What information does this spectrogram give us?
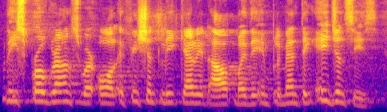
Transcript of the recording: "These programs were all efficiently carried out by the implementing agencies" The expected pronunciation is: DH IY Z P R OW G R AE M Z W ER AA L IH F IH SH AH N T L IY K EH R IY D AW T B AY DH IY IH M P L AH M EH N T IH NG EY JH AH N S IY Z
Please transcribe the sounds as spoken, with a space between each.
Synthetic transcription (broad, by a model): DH IY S P R OW G R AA M S W ER AA L IH F IH SH AH N T L IY K EH R IY D AW T B AY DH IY IH M P L AH M EH N T IH NG EY JH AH N S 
